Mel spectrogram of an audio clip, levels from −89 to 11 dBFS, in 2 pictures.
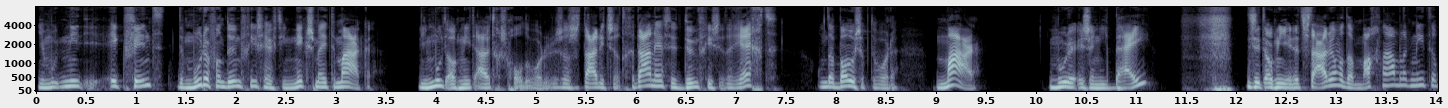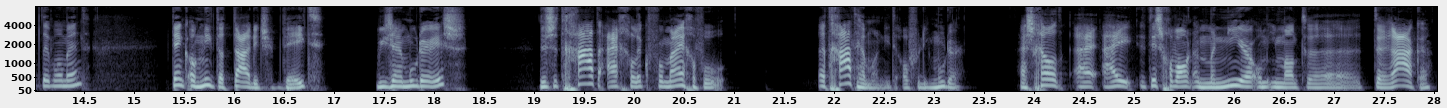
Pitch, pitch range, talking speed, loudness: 160 Hz, 135-185 Hz, 210 wpm, -20 LUFS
